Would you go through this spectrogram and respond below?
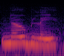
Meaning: In a noble manner
- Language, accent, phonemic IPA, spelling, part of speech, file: English, US, /ˈnoʊbli/, nobly, adverb, En-us-nobly.ogg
